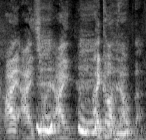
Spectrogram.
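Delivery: sorry said through a real laugh; laughing apology. Real, not acted. Call center worker laughs through an apology to a customer. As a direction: laugh while apologizing to the caller.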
